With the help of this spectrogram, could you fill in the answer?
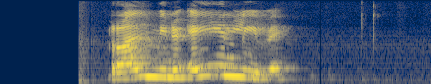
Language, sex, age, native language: Icelandic, female, 20-29, Icelandic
